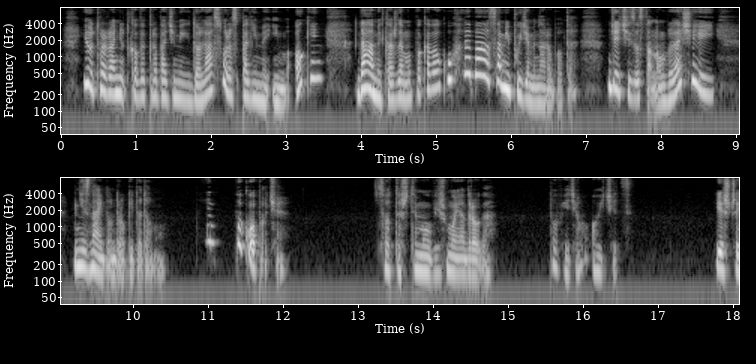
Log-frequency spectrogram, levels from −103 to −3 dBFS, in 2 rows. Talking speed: 135 wpm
